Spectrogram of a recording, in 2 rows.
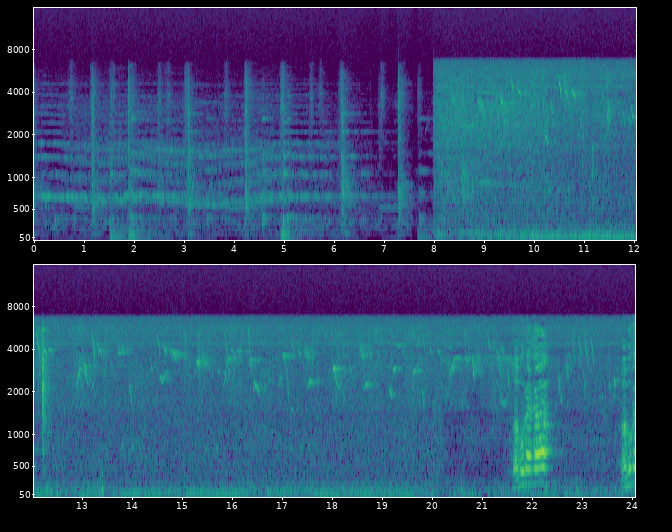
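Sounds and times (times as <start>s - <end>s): low outdoor rumble: 8.0s - 24.0s
small birds chirping: 8.0s - 24.0s.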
